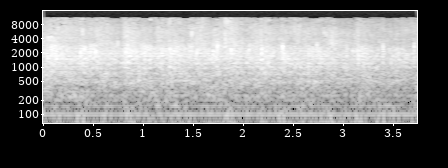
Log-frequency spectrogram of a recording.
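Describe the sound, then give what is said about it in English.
An audience applauds after a physics demonstration with a continuous roar of many hands clapping. The applause stays at a steady, even loudness from start to finish. “I'd like to thank the applause in name of physics and not myself, of course.”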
